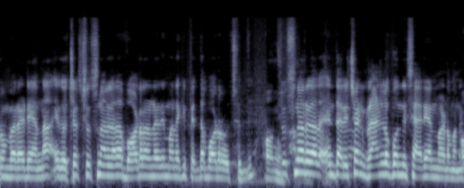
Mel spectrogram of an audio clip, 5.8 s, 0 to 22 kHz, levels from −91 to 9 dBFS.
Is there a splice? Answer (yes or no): yes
